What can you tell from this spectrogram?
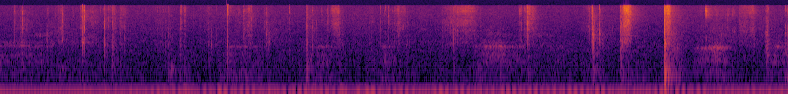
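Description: Cardstock being pressed and handled on a cutting mat: soft paper rustling and brushing with scattered light clicks, and one sharper tap about five seconds in.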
